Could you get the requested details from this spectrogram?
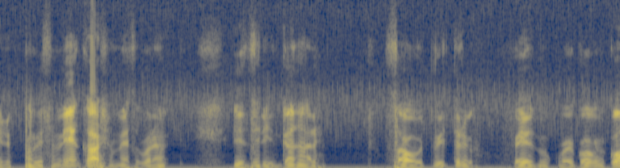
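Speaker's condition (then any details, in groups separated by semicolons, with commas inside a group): Cerebral palsy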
